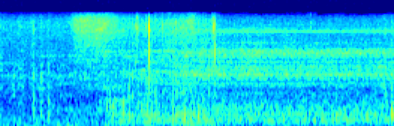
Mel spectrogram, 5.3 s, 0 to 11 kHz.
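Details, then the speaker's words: Parked, switched-off 2004 Range Rover HSE; a soft, steady low whirr like a small fan comes from the front passenger side, and the alarm randomly goes off. The source is unexplained. "front almost sounds like a fan and the car is randomly just the alarm system just goes on"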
